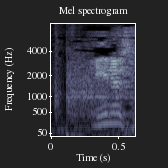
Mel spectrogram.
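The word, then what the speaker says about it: Enos: Enus rhymes with Venus.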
